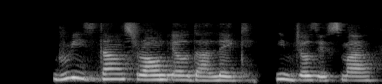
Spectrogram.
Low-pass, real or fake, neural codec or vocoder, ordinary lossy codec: 7.2 kHz; fake; codec, 24 kHz, 0.9 kbps, DualCodec; MP3, 32 kbps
